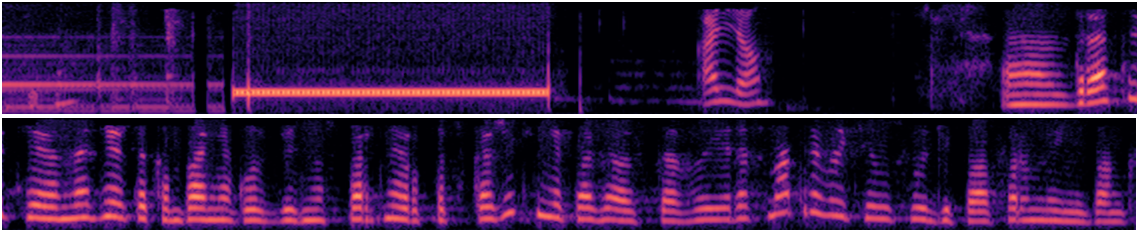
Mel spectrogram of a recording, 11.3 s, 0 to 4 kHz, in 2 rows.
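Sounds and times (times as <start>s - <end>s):
steady telephone tone while a call is transferred: 1.2s - 2.8s
speech: 3.5s - 4.0s, 5.0s - 11.3s.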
